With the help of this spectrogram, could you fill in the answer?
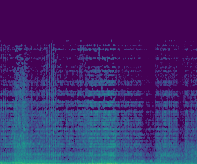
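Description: A sonification of solar wind data from the pair of STEREO satellites, in the artwork Black Rain by the artist Semiconductor: a dense, hissing, crackling wash of noise with a faint steady low hum early on, swelling slightly in the middle, with no voices.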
